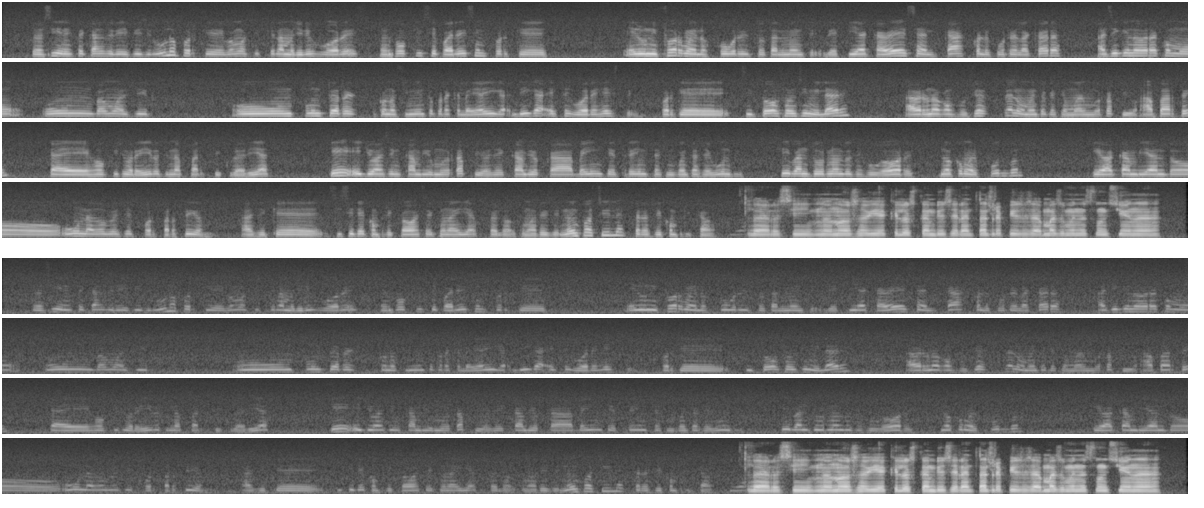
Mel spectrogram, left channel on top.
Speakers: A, on the left; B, on the right.
A: pero sí, en este caso sería difícil. Uno, porque vamos a decir que la mayoría de jugadores en hockey se parecen porque el uniforme los cubre totalmente, de pie a cabeza, el casco le cubre la cara, así que no habrá como un, vamos a decir, un punto de re- reconocimiento para que la IA diga, diga, este jugador es este, porque si todos son similares, habrá una confusión al momento que se muevan muy rápido. Aparte, cae hockey sobre hielo tiene una particularidad que ellos hacen cambios muy rápido, hacen cambio cada 20 30 50 segundos. Sí, van turnándose jugadores, no como el fútbol, que va cambiando una o dos veces por partido. Así que sí sería complicado hacer que una IA pues lo automatice. No imposible, pero sí complicado.
B: Claro, sí, no, no sabía que los cambios eran tan rápidos. O sea, más o menos funciona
